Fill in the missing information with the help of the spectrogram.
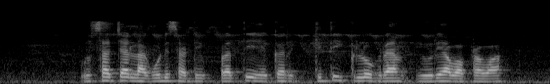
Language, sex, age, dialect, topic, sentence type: Marathi, male, 25-30, Standard Marathi, agriculture, question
